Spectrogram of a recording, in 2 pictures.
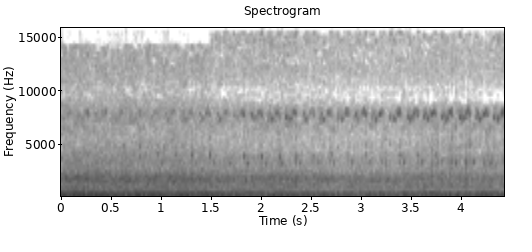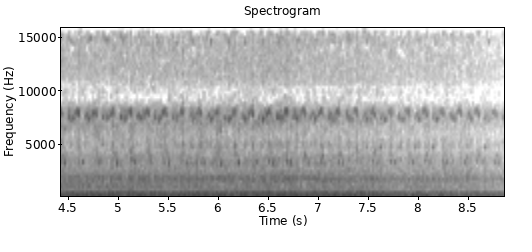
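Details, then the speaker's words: Cooling-tower blower with a slack V-belt: a loud, steady fan drive with a rough flapping beat about four times a second and a squeal as the belt whips and slips on the pulleys, with black belt dust scattered around. Slipping fan belt. "파닥파닥 거리면서 끼끼끼끼 미끄러지다 저렇게 주위에 이제 시커 맣게 또 가로 다 날려 있고요"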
